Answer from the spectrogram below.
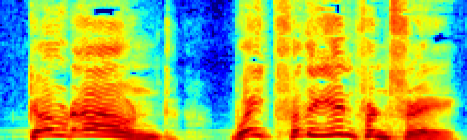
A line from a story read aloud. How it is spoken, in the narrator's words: he exclaimed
